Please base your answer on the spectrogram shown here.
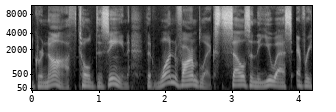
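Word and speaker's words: Varmblixt: The Varmlix, yes, that's how you pronounce it, is IKEA's donut-shaped lamp designed in collaboration with Dutch designer Sbine Marcelis.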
